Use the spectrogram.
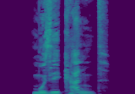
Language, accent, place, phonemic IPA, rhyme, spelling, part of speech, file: German, Germany, Berlin, /muziˈkant/, -ant, Musikant, noun, De-Musikant.ogg
- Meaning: musician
